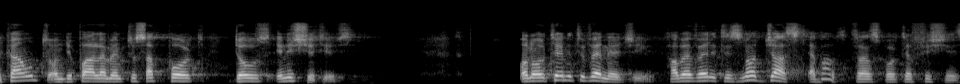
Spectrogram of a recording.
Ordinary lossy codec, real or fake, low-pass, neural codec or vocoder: none; fake; 7.2 kHz; codec, 16 kHz, 4 kbps, FunCodec, trained on Chinese and English, 50 frames a second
